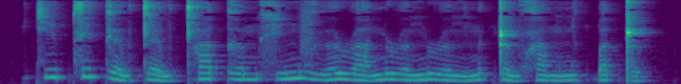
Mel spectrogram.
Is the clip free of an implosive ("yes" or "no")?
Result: no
